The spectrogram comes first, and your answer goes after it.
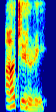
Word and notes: artillery: Indian

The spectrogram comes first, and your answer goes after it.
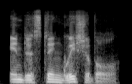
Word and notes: indistinguishable: British English

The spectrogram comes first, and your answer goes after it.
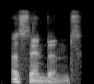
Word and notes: ascendant: British English

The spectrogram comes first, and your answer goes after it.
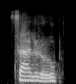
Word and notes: phalarope: Indian

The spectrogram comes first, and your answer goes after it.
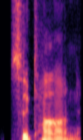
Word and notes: soutane: American English

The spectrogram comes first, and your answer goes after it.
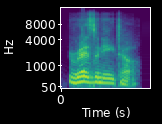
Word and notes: resonator: Indian

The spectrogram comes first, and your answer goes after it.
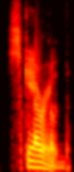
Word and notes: scarab: American English

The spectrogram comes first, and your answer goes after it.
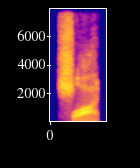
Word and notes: schwa: American English

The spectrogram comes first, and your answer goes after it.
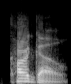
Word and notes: cargo: American English

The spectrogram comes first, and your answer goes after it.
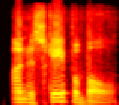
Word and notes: unescapable: American English

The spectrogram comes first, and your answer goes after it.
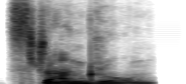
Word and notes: strongroom: Indian

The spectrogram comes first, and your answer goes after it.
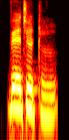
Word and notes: vegetal: Indian

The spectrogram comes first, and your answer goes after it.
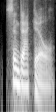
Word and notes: syndactyl: American English

